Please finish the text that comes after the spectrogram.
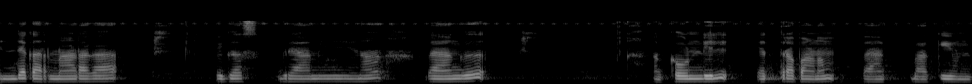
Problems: background sounds at intervals, low volume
